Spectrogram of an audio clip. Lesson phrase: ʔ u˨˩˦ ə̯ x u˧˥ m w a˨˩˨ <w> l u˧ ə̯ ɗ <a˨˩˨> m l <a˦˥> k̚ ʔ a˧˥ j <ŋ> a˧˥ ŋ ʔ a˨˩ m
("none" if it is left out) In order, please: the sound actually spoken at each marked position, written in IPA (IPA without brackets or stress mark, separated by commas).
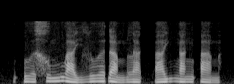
j, a˨˩˨, a˨˩, ŋ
